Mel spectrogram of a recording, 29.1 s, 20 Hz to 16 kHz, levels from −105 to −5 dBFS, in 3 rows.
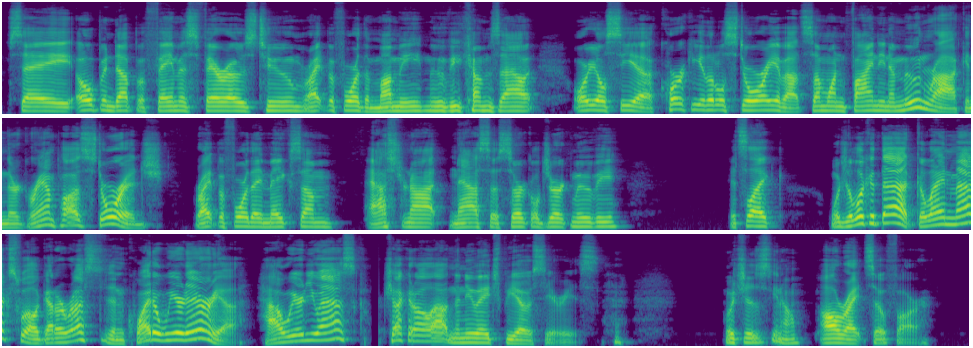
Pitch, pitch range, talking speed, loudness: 145 Hz, 135-160 Hz, 160 wpm, -22 LUFS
